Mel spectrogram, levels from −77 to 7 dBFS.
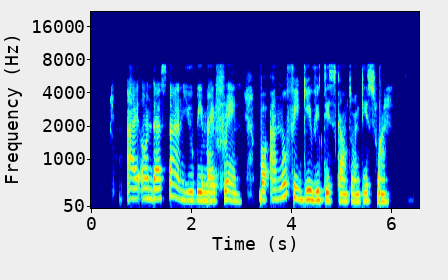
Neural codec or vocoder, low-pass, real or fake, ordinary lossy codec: codec, 16 kHz, 8 kbps, FreqCodec, smaller model; 7.2 kHz; fake; none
